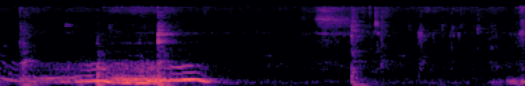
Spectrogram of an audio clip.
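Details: Sleeping French Bulldog Hachi, a pied black-and-white male, snoring with his tongue flapping; one nasal, droning snore with a wavering pitch lasts about a second, then quiet breathing and faint rustles.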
